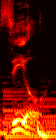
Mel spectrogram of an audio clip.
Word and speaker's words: Zexal: fandom Yu-Gi-Oh Zexal yu-yo Zexal was the fourth Series in the Yu-Gi-Oh franchise the X in the name is silent in Japan it's pronounced Zeal AKA energy we'll get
